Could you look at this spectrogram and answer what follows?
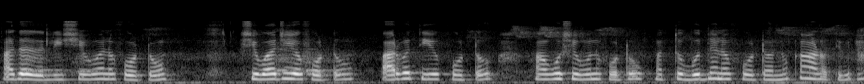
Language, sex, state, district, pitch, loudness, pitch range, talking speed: Kannada, female, Karnataka, Bidar, 240 Hz, -18 LUFS, 225-250 Hz, 105 wpm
